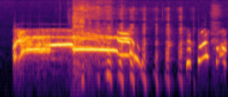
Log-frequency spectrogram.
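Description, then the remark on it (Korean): A loud, sustained high-pitched scream rings out for about two seconds, then breaks into a quick run of excited, bursting yelps and laughter-like cries, from a happy fan who has been asked to scream. “어때요? 지금 기분 좋을 것 같은데 소리 질러!”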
